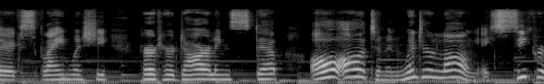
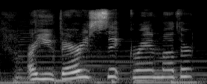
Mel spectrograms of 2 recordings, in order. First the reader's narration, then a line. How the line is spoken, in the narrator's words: Heidi asking anxiously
